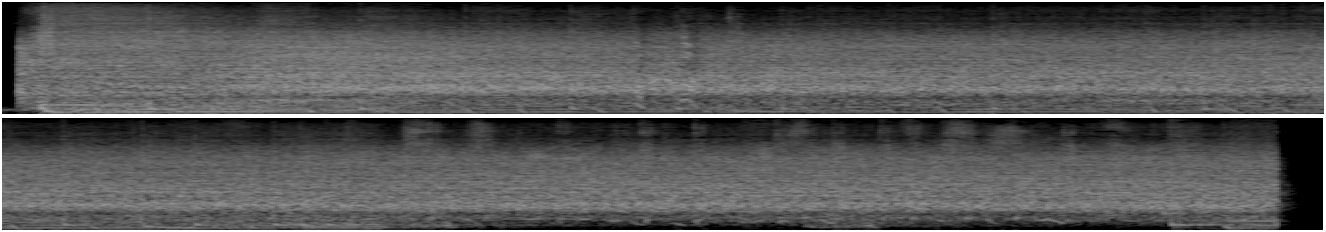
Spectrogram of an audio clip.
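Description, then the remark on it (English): A huge AEW arena crowd roars and cheers for the debut of wrestler Saraya, aka Paige, in a loud, unbroken wall of noise, with scattered whoops rising above the din for the full length before it cuts off abruptly. “The crowd is electric, and that is for Saraya, aka Paige.”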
